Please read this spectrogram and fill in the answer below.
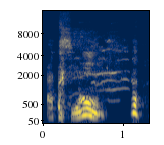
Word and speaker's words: Akxion: Akxion. Akxion. That's right. Check out my Instagram. It's AKXION. It's Action.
